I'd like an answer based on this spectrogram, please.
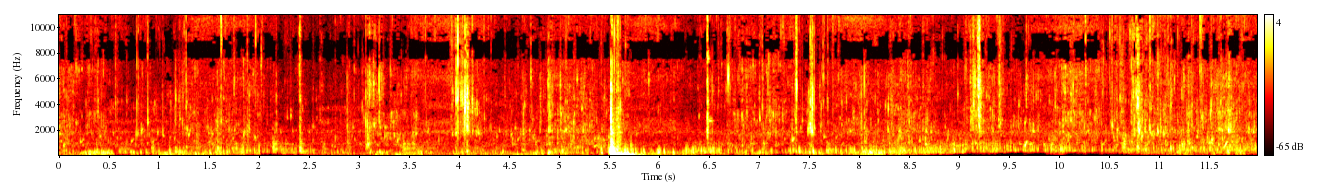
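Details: Kayaking around Steere Isle in the St Mary's River, Michigan: soft paddle and water swirls with light wind noise, one sharp knock about midway, and no animal voices.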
